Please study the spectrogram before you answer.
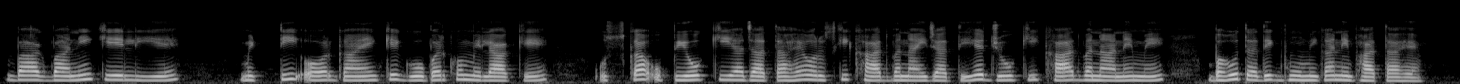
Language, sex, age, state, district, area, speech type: Hindi, female, 18-30, Rajasthan, Jaipur, urban, spontaneous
